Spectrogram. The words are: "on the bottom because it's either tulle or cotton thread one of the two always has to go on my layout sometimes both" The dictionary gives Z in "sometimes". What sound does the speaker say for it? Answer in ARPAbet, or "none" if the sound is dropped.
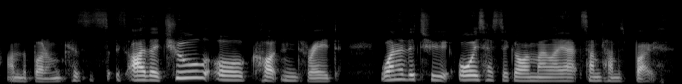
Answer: Z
